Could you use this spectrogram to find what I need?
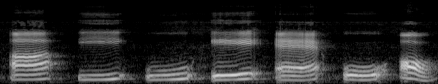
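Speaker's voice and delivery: each vowel आ, ई, उ, ए, ऐ, ओ, औ held for two beats; long vowels demo. Shown as a demonstration. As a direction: stretch every vowel to double length for the class. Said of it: "आप देख ही रहे हैं". (दीर्घ स्वर को खींचकर बोलना)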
